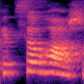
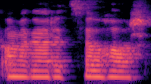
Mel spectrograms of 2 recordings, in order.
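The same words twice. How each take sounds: First: Mock complaining. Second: Said in the usual way. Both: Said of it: "he's like".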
